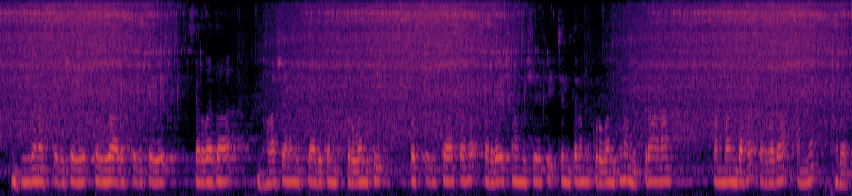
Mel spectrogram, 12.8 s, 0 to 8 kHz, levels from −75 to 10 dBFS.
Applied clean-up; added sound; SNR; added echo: none; Rattle (instrument); 3 dB; reverberation time 2.1 s.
